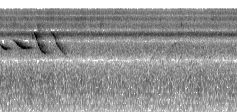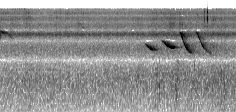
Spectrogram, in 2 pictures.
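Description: A songbird sings a short phrase of a few quick descending whistles, then repeats it once near the end. Behind it runs a faint, steady, high insect buzz.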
